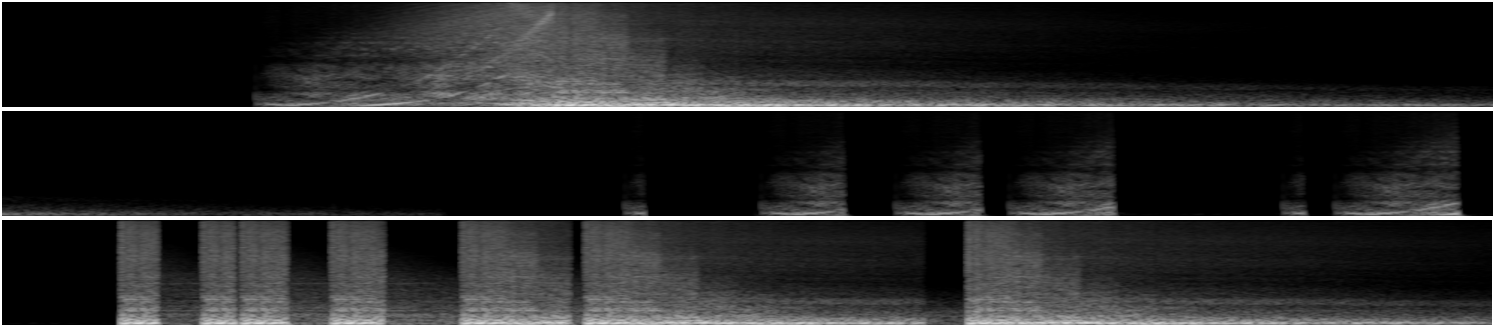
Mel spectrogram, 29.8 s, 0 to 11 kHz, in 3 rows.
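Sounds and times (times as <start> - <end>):
rise and hit effect: 2.3 - 5.8, 20.7 - 29.8.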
